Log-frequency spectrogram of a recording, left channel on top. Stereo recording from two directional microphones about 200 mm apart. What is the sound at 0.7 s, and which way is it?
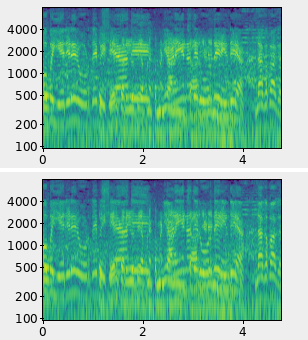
Speech, centre (ahead or behind).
